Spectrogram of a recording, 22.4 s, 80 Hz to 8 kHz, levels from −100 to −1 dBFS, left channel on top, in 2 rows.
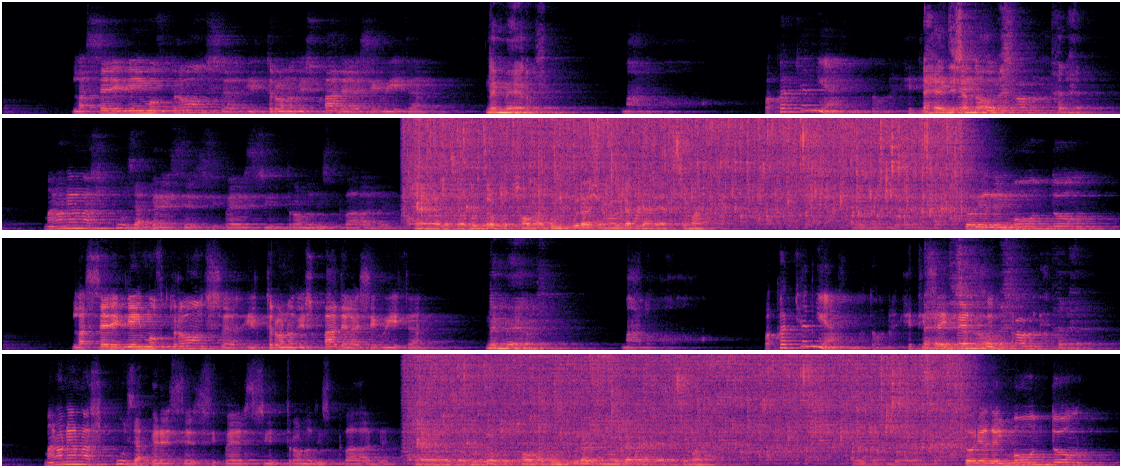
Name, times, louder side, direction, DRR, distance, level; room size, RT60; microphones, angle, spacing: voice 1, 0.7-4.3 6.2-6.6 7.6-10.5 11.6-15.1 16.4-16.6 19.7-22.1, right 3 dB, 50° right, 8 dB, 0.5 m, -35 dB
voice 2, 4.8-5.4 9.2-10.1 10.6-10.8 15.3-18.2, left 2 dB, 70° left, 6 dB, 0.8 m, -31 dB
sound 1, 15.2-20.8, left 3 dB, 35° left, 0.9 m, -33 dB
9.9 x 3.7 x 6.1 m, 1.2 s
head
